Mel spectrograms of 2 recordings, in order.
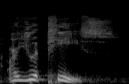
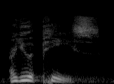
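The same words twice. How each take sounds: First: Gentle question. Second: Softer question. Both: Shown as a demonstration.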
